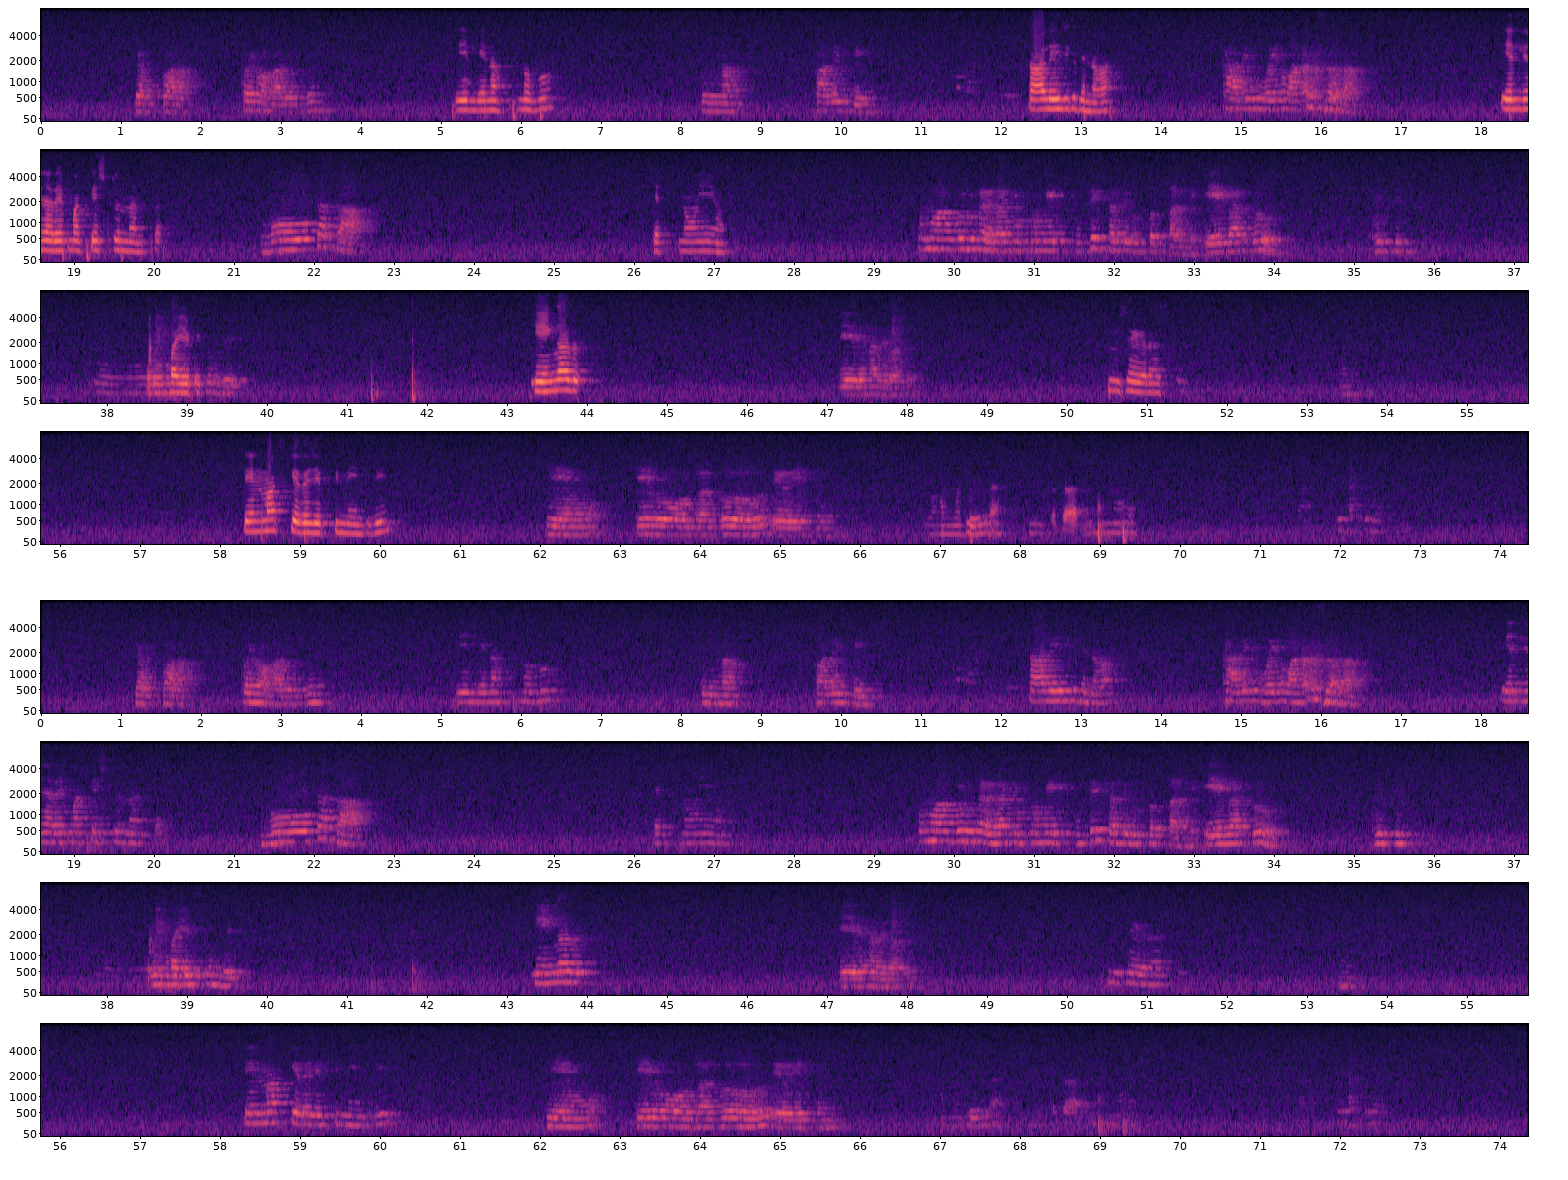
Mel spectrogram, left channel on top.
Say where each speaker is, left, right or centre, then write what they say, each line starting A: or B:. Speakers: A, on the left (about 85°); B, on the left (about 35°).
A: చెప్పాలా పోయినువా కాలేజీకి
B: నేనూ పోయిన నువ్వు
A: తిన్న కాలేజ్కి <inaudible>
B: కాలేజికి తిన్నావా
A: కాలేజీ పోయనవా అని అడుగుతన్న
B: వెళ్లిన రేపు మాకు టెస్ట్ఉందంట
A: వో కథ
B: ఎట్నో ఏమో
A: అ మాకు కూడా ఉన్నది నాకు ఇప్పుడు మీరు టెస్ట్ అంటే గుర్తొస్తుంది ఏం రాదు <unintelligible>
B: ఓ
A: రేపు ఒక
B: బయోటెక్నాలజీ
A: టెస్ట్ ఉంది
B: <inaudible>
A: <inaudible>
B: ఏం కాదు
A: ఏదైన అదే ర
B: చూసే <unintelligible>
A: ఆ
B: టెన్ మార్క్స్ కేది చెప్పింది ఏంటది
A: ఏమో ఏదో డ్రగ్ ఏదో చెప్పింది
B: వామ్మ దేవుడా ఇంత దారుణం ఉన్నార
A: <inaudible>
